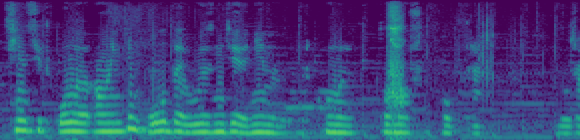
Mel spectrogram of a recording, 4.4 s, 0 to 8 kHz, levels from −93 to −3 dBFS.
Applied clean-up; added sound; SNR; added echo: none; Fire; 13 dB; none.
